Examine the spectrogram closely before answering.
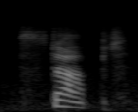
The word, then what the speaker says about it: stopped: Pero la pronunciación va a ser como una T. Miren, después de la P, miren que el sonido es de T, escuchen. Stopped.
